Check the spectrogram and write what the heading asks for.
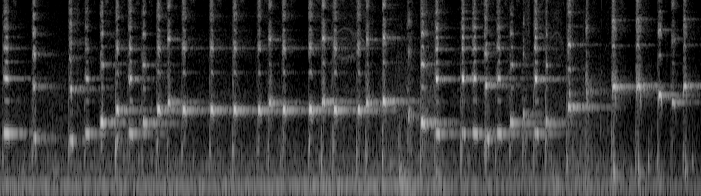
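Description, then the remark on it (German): A flute-like instrument made from a vacuum cleaner, its motor reversed to blow instead of suck and its metal tube turned into a flute resembling an organ pipe, plays a breathy, whistling melody of short stepped notes rising and falling, over a steady low motor drone. “Und die metallene Röhre hat er zu einer Flöte umfunktioniert.”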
